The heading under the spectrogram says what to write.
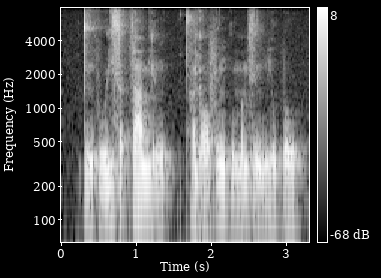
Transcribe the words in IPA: t̪ ɵ˨˩ n f uː˨˥ j s ɐ˨˥ k̚ s aː˥ m j ɪ˥ ŋ | t̪ʰ ɐ˨˩ j ɔː˧ f ʊ˥ ŋ kʷ ɐ˨˧ m ɐ˥ m s ɪ˨˩ ŋ m iː˨ w p o˧ w

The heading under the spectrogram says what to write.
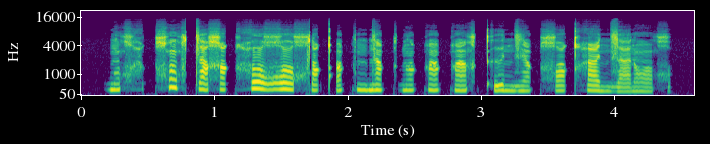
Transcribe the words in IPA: ɡ õ χ h ɨ q χ ũ χ t a χ a q h o ʁ o χ ɾ ɔ qʼ ɛ̃ q n d ɛ̃ q ɡ ɔ̃ q ĩ q ɛ̃ χ kʼ ɨ n z ĩ q χ o qʰ i n z a ɾ ɔ̃ χ

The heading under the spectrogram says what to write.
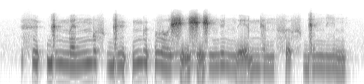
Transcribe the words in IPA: θ y ʔ ɡ y m ɛ n m ʊ θ ɡ y ʔ m ʉ ʔ l ʊ ʒ ḭ ʒ ḛ ʒ n y n ḛ mʲ ə n θ ə̰ θ ɡ e n i n

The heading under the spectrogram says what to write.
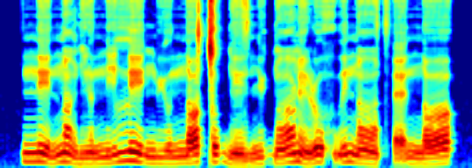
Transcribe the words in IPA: nː eː˥˧ nː ɑ̃˥˧ ɡ͡b ĩ˨ ə̯ nː i˧˥ lː eː˥˧ ŋ͡m yː˨ ʊ̯ nː ɑ˧˥ ǀ o˧˥ ɡ͡b ẽː˨ z n y˧˥ ɡ͡b ɑ̃ː˧˥ ɽ ẽ˨ ɭ o˥˧ h ṵ˧˥ ɪ̯ n ɑ̃ː˥˧ t͡sʼ æ̰˧˥ nː ɑ˧˥

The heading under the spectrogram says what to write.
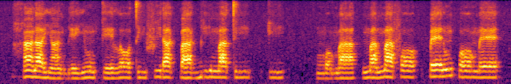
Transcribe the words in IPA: h ã˦ ɾ a˧ j ã˨ ɡ͡b e˨ j ũ˧ k e˨ l ɔ˧ t i˧ f i˦ ɾ a˦˨ k͡p a˧ ɡ͡b i˦ m a˦ t i˦ | k i˧ | m ɔ˨ m a˧ | m a˧ m a˦ f ɔ˦ | k͡p ɛ˦ ɾ ũ˦ k͡p ɔ˧ m ɛ˧

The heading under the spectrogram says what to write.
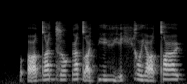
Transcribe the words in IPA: ʔ ɔ̰˨ dˤ y˧ d͡z ɔ˧ ɡ ø˦ dˤ æ̰˧ pʲ æ˧ vʲ æ̰˧ ç ɔ˦˨ j ɔ̰˧ tˤ y˦

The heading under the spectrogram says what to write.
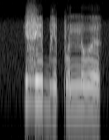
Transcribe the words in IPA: z ɪ b e p ʊ n ʊ ə̯

